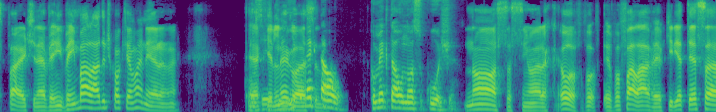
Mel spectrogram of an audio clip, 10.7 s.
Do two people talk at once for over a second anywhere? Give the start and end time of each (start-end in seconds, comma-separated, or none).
3.7-4.9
